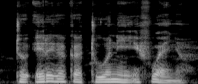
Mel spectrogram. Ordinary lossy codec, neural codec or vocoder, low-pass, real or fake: none; none; none; real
